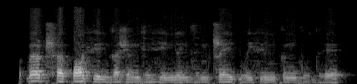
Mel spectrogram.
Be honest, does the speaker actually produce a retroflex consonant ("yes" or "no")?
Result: yes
